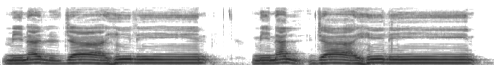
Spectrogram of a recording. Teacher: وقف میں اس نون کو سائلنٹ کر دیں گے یعنی ساکن کر دیں گے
